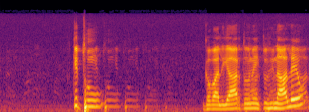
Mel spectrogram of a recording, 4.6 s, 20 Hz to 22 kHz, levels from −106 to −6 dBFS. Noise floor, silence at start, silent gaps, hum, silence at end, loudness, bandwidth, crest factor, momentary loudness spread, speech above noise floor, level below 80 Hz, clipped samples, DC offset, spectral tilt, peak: -50 dBFS; 1.1 s; none; none; 0 s; -18 LUFS; 13 kHz; 20 dB; 18 LU; 32 dB; -42 dBFS; under 0.1%; under 0.1%; -5.5 dB/octave; 0 dBFS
